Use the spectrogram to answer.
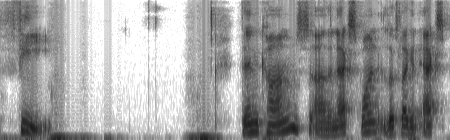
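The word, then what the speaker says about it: φι: Epsilon the next one looks like a frying pan if you see the little frying pan right has an F sound it's called fee then comes the next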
